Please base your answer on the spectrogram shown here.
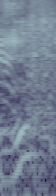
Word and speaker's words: Ryuk: Is it Ryuk? How do you say it? Ryuk.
